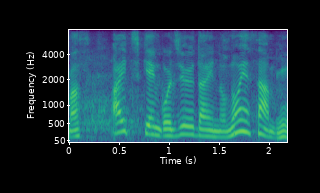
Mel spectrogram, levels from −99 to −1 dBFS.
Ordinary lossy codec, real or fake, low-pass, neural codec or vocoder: none; fake; none; codec, 16 kHz, 4 kbps, X-Codec, HuBERT features, trained on LibriSpeech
